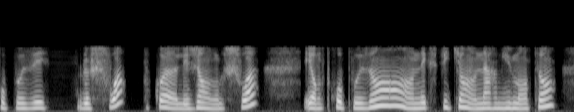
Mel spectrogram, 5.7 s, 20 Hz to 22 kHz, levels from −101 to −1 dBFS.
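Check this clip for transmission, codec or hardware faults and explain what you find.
No transmission, codec or hardware faults turn up here.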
